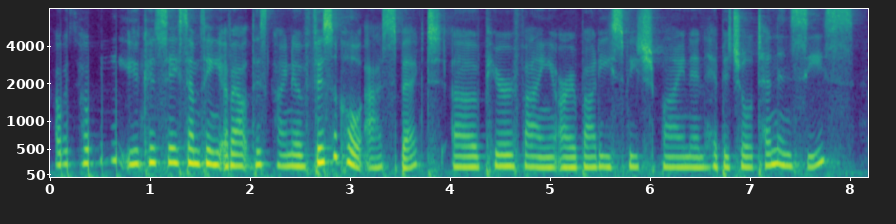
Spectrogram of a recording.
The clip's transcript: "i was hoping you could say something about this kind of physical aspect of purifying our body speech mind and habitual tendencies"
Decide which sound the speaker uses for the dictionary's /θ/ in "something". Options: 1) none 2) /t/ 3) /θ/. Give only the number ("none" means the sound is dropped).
3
